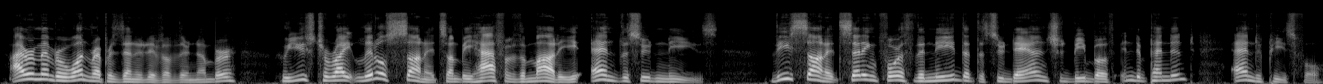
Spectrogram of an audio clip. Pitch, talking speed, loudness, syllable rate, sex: 155 Hz, 165 wpm, -20 LUFS, 5.3 syllables/s, male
